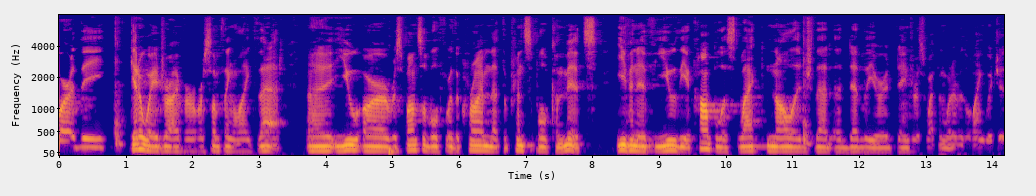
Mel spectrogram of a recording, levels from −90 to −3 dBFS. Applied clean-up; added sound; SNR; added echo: classical method Wiener filter.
